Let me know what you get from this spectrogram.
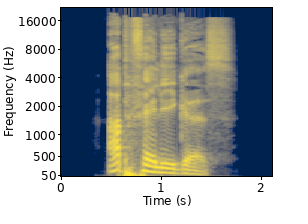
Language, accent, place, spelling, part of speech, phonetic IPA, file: German, Germany, Berlin, abfälliges, adjective, [ˈapˌfɛlɪɡəs], De-abfälliges.ogg
- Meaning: strong/mixed nominative/accusative neuter singular of abfällig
